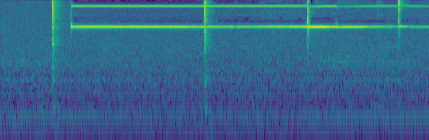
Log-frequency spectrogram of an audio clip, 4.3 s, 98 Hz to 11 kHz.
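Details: Koolance TMS-200 fan/pump controller before repair, cold boot: shrill high-pitched beeps about every second and a half over a faint low hum, the controller's beeper sounding its cold-boot alarm.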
